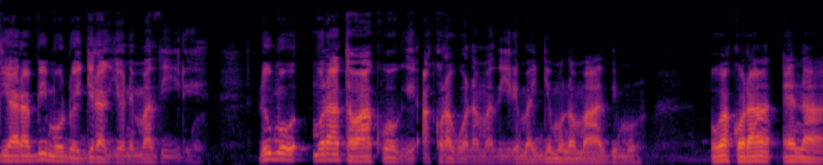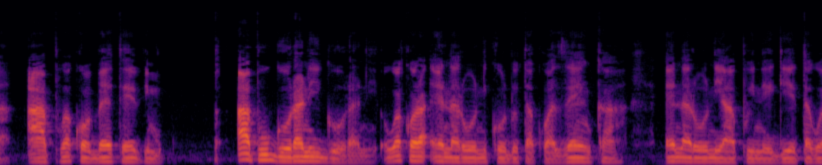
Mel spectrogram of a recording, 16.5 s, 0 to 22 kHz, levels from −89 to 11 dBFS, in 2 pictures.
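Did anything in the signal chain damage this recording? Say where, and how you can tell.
Yes. Pre-emphasis left on, from 0.00 to 5.16 s: the speech turns thin and bright with harsh sibilance, then the tonal balance settles for the rest of the clip. The treble lift sits about 11 dB higher at 10 kHz than at 1 kHz, matching the J.17 pre-emphasis curve. The transmission stage boosted the highs but the receiving end never applied the complementary de-emphasis, so the lift passes straight through.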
